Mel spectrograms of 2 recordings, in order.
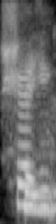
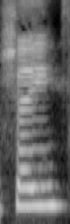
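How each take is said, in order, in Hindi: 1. अंतिम ध्वनि में एक हल्का, छोटा स्वर होता है। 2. अंतिम ध्वनि के बाद कोई स्वर नहीं आता, वह सीधे रुक जाती है। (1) "दोबारा करें, रोम।" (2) "करें दोबारा वक्फ बिल इस्कान"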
